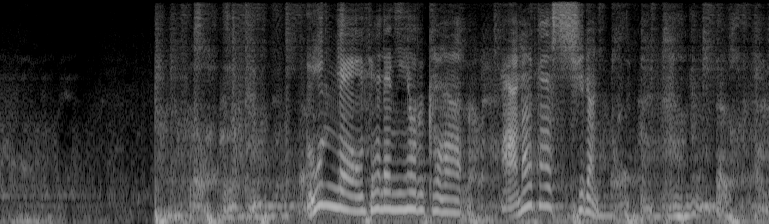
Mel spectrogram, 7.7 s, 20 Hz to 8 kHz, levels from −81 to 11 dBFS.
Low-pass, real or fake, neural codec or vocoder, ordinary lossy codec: none; fake; codec, 16 kHz, 1 kbps, FunCodec, trained on Chinese and English, 50 frames a second; none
